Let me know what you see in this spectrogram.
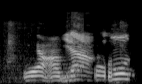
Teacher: Harful ain harus mengalir ya, nggak boleh ditahan.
